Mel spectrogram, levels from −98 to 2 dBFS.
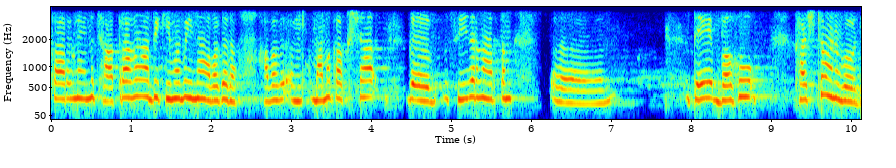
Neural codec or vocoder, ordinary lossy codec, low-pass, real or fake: none; none; 3.6 kHz; real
